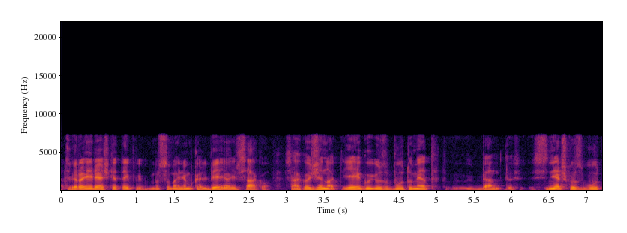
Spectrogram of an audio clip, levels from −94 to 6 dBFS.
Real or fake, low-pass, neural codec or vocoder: real; 7.2 kHz; none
